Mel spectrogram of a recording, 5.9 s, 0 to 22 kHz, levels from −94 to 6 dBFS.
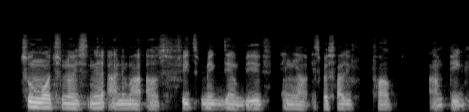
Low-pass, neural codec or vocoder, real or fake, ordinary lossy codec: none; codec, 16 kHz, 16 kbps, FunCodec, trained on Chinese and English, 50 frames a second; fake; none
